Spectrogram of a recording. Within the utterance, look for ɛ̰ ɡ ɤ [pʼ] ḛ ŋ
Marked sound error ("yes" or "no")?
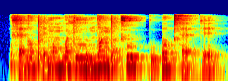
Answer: no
